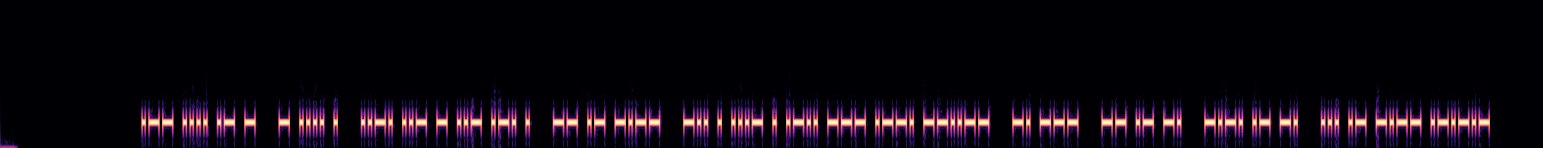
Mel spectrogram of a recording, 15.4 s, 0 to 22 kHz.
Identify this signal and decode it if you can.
Morse code, heard as a keyed tone, about 34 wpm, 700 Hz. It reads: WHAT THE FUTURE MAY DEVELOP, NO MAN CAN SAY.
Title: Sentences from Top 1000 Words - Review Part 2 - 35wpm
